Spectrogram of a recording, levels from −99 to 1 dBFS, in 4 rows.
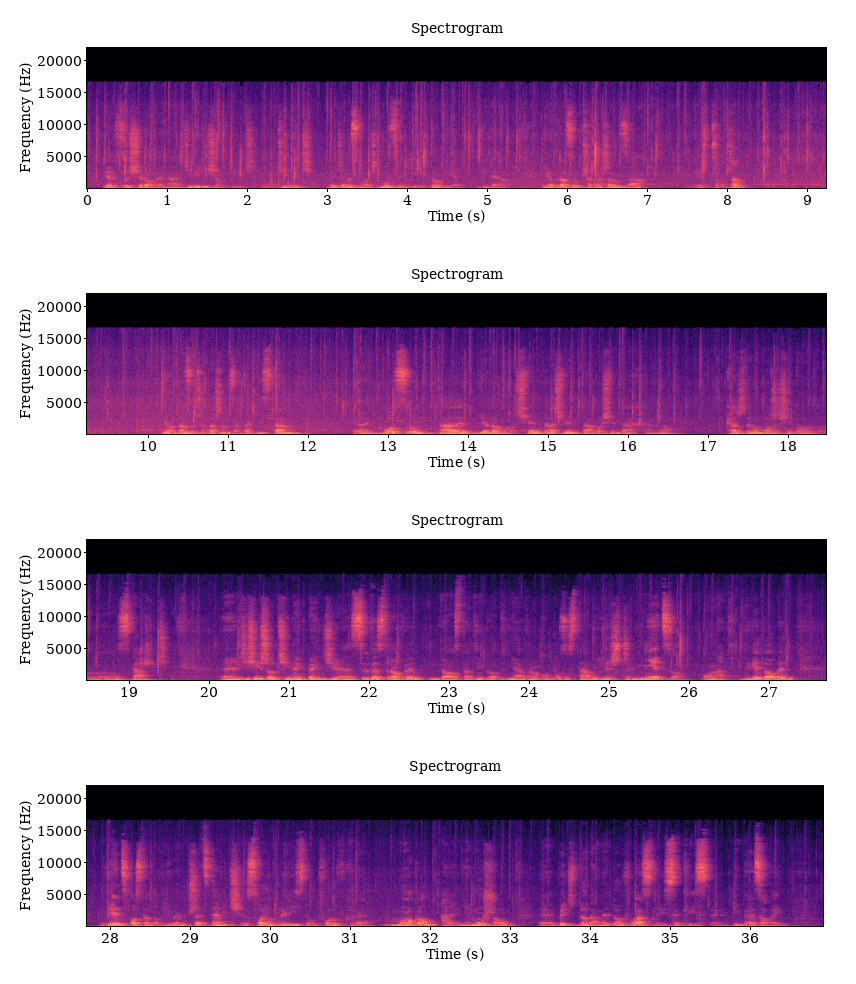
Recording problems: off-mic speech; far
room echo; slight; dies away in 0.3 s
rain or running water; noticeable; throughout; 10 dB below the speech

